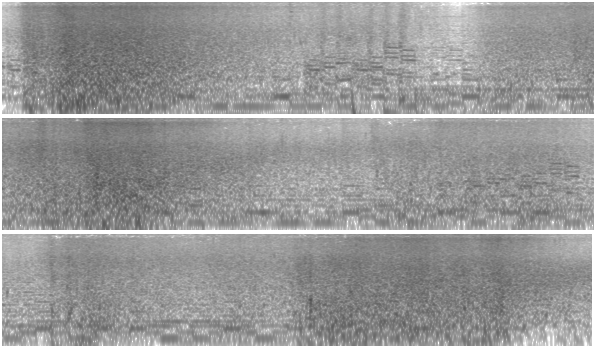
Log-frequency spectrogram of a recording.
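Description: Ocean waves at a beach roll in as broad, loud washes of surf that swell and recede several times, with a steady rush of wind between the surges.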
